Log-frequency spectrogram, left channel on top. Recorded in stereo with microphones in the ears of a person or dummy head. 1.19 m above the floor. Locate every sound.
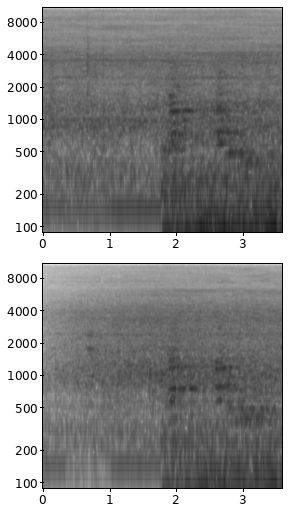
1.8 s a dog barking: 30° right (ahead or behind), 0.9 m; by 3.6 s 65° right (ahead or behind), 1.4 m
